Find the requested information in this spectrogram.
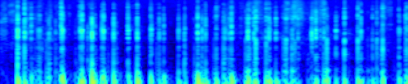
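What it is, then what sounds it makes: Cardboard box tapped and scratched. A hollow printed cardboard product box is tapped and scratched with fingertips and nails close to the microphone. It gives a rapid run of soft, dull, low thumps with faint scratchy rustle between them, each tap dying almost instantly.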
